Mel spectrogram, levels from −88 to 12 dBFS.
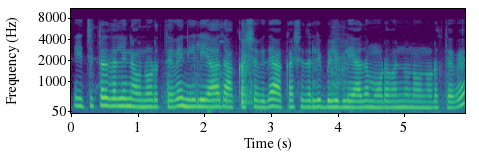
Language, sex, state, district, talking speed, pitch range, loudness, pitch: Kannada, female, Karnataka, Bijapur, 120 wpm, 195-220 Hz, -15 LUFS, 205 Hz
